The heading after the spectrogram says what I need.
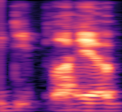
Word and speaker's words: dplyr: For the pronunciation, by the way, I say dplyr, but the people who made the package said explicitly that you can pronounce it the way you want.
